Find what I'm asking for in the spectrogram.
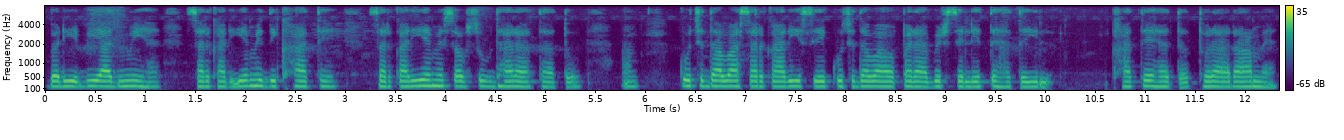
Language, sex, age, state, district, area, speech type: Hindi, female, 30-45, Bihar, Samastipur, rural, spontaneous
